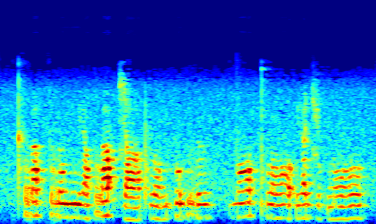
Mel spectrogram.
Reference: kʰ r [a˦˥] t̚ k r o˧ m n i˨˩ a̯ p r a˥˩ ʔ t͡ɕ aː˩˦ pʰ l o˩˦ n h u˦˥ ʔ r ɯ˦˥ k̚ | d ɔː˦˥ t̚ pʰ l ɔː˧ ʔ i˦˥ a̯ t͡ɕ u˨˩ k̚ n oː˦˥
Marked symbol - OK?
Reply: yes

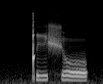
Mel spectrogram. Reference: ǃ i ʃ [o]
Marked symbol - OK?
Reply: yes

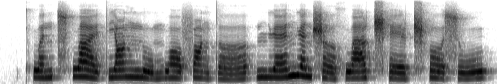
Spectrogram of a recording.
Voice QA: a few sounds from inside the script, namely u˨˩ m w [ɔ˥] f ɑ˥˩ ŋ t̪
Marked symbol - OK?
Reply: no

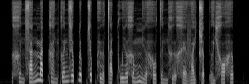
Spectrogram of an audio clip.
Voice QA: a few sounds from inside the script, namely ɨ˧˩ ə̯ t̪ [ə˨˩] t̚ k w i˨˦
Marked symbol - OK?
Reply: no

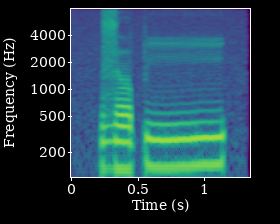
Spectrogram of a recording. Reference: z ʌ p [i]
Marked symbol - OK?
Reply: no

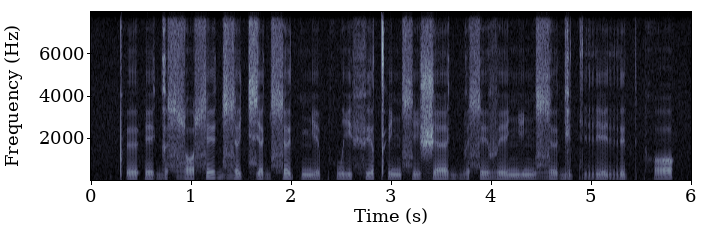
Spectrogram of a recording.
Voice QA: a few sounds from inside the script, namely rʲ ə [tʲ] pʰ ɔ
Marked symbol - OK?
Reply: yes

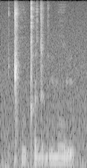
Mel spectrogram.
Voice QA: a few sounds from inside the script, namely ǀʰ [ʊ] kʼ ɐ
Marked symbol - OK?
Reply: no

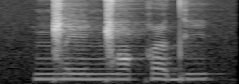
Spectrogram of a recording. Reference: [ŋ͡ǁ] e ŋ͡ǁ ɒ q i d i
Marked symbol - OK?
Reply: yes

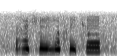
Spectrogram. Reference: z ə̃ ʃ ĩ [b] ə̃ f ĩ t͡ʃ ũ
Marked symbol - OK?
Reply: yes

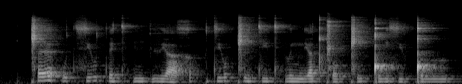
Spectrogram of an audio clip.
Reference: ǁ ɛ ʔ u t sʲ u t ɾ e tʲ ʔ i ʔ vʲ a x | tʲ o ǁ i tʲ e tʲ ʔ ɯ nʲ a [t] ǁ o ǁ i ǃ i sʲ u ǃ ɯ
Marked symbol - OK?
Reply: yes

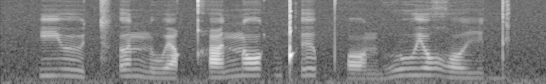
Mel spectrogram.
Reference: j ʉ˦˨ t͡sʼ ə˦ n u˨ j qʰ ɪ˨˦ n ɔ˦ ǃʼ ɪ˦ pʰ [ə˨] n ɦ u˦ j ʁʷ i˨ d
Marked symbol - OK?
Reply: no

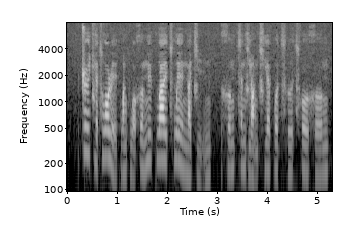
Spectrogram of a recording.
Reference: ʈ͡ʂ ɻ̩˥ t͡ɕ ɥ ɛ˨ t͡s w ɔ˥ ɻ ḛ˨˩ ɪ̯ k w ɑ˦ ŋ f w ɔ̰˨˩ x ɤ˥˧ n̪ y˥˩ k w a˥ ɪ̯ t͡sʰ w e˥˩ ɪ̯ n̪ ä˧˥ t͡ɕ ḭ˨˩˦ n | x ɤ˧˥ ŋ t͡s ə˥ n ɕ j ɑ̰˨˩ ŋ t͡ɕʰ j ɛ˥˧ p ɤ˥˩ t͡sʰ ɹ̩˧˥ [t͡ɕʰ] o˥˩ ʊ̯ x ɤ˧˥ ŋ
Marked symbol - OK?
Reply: no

